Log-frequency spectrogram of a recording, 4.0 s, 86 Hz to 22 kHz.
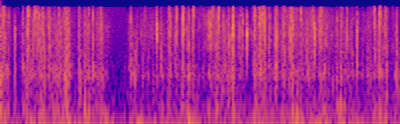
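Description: Long nails scratch and tap a thin, hollow plastic PS5 game case that is held up and still sealed in cellophane wrap. A steady run of quick, bright crinkles and scratchy taps comes from the film over a low, soft body, pausing briefly just past the one-second mark before picking back up.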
